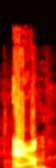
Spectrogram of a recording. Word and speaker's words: Eyam: It's spelt E-Y-A-M, like E-M. – Eam. – But it's pronounced Eam.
